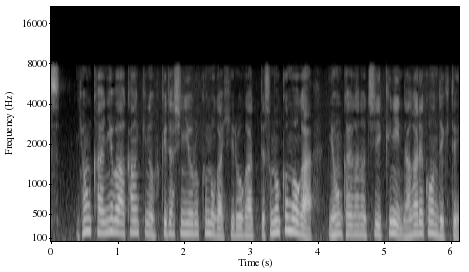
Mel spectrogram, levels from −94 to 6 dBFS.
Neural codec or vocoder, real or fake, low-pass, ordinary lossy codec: none; real; none; none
